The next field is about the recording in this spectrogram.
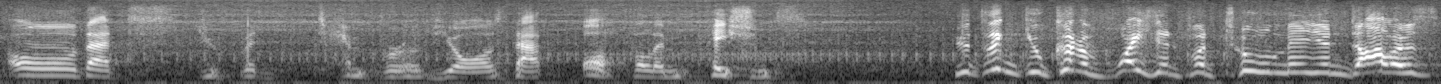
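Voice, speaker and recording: Scheming femme fatale, noisy old radio. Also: female voice, sits high, measured pace. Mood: exasperated. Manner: sharp, scornful, theatrical. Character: cold, scheming young femme fatale after hidden money. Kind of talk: vintage radio drama acting.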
